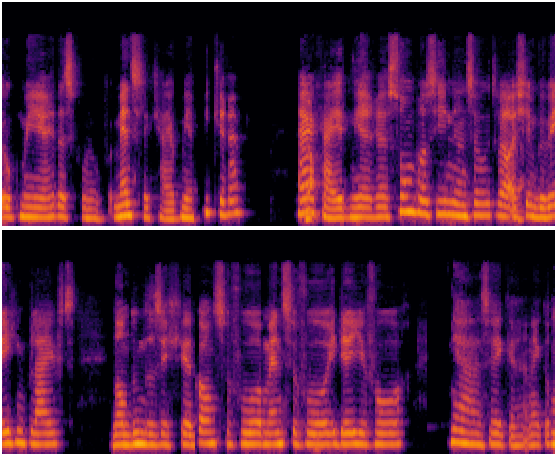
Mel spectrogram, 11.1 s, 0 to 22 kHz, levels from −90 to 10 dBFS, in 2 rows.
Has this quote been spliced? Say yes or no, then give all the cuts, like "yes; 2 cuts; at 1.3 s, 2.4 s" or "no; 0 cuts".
yes; 2 cuts; at 7.5 s, 9.8 s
